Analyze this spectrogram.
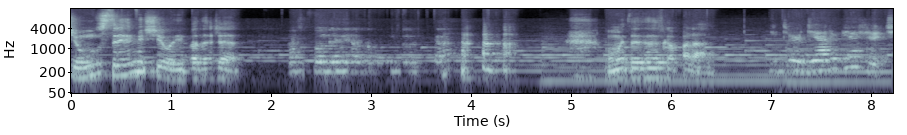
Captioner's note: laughter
